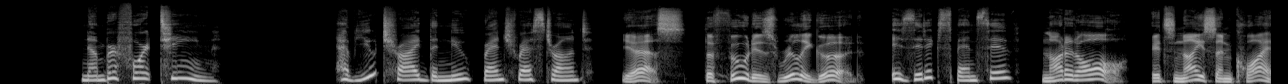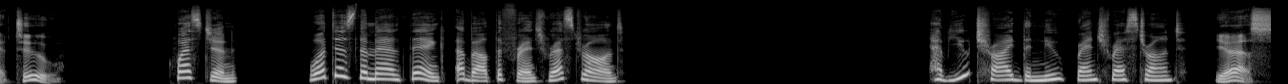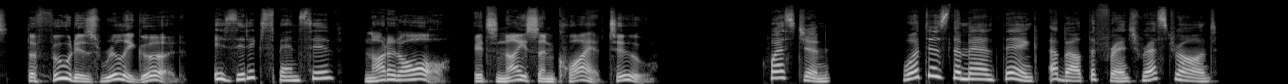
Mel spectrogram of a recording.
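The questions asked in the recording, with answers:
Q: What does the man think about the French restaurant?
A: The food is good, it's not expensive, and it's quiet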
